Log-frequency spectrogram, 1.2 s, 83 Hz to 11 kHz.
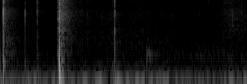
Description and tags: The typical sound of squeezing bubblewrap to pop the bubbles.
For this recording I was in a confined space with naked walls and placed the recorder further away from the bubblewrap so the recording picked up a bit of room sound.
bubbles, wrap, pop, plastic-wrap, dare-9, popping, bubblewrap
